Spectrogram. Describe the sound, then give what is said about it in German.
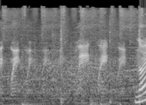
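Quacking from a duck that had landed in front of a football goal: a few short nasal calls with a rising, harmonic cry at the end, mixed with voice-like sounds. “Einmal versuchte er eine Ente zu fangen, die vor seinem Tor gelandet war.”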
